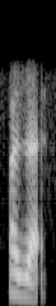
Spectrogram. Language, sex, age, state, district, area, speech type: Nepali, female, 18-30, West Bengal, Kalimpong, rural, conversation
